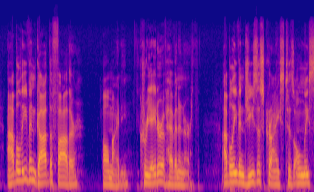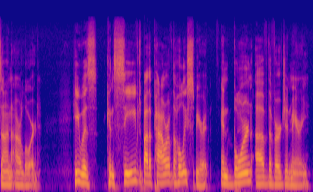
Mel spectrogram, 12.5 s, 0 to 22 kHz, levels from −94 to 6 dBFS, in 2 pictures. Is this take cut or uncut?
uncut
